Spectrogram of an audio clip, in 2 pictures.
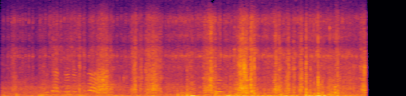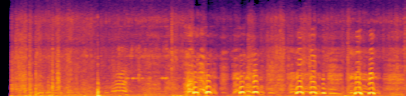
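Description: Mountain bike riding down a rough dirt and rock trail: tyre and wind noise with frame and drivetrain rattle, cutting out for under a second just past halfway. In the last few seconds comes a run of short pitched rising-and-falling squeals.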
